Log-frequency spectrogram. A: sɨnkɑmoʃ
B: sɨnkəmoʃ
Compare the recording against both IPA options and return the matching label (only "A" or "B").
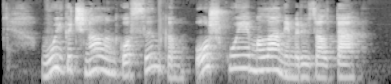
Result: B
